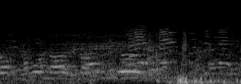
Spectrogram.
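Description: Several indistinct voices calling out and shouting at a distance across a soccer pitch, overlapping one another with no clear words.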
